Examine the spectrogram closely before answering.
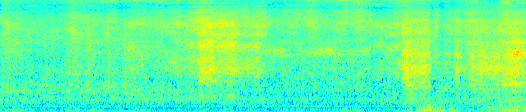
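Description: High-pressure spray from a self-service car wash wand hissing in bursts: one short burst about three seconds in, and a longer one from about six seconds, over a steady background hiss.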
